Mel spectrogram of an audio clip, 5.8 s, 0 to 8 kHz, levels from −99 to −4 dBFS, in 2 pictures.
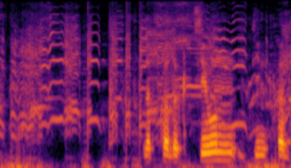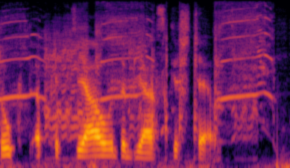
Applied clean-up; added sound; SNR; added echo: none; Fowl; 11 dB; none.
